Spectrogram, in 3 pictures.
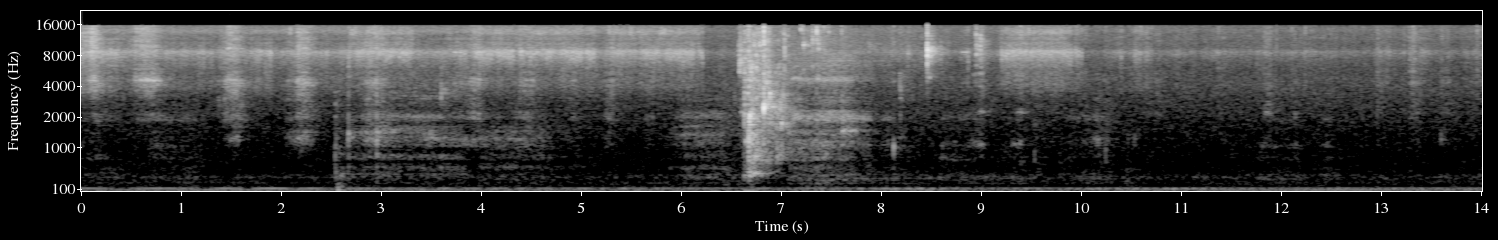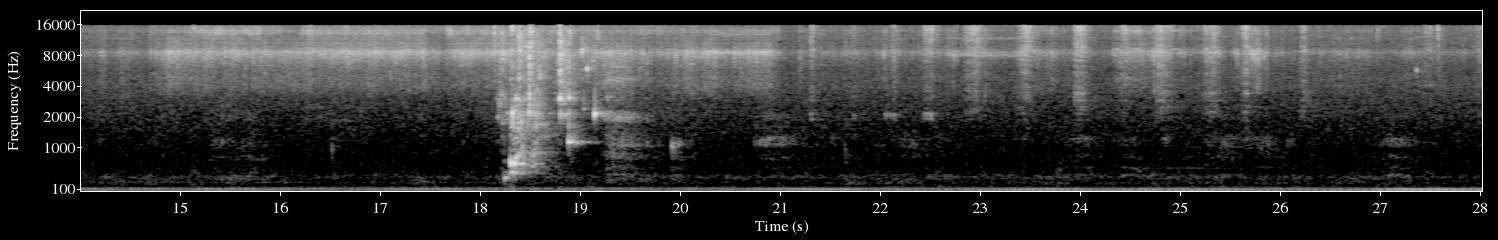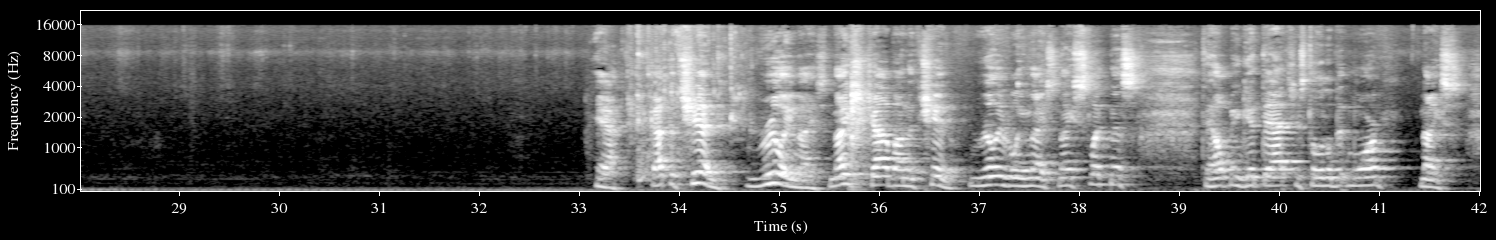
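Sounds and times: steady low hum: 0.0s - 42.0s
razor scraping stubble: 21.0s - 26.6s.

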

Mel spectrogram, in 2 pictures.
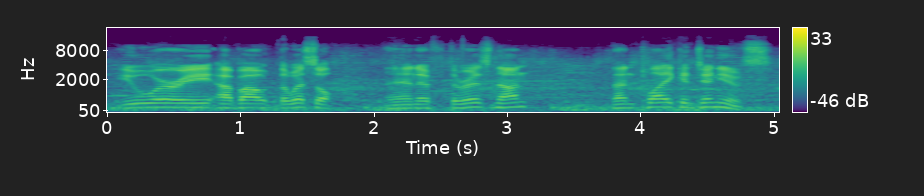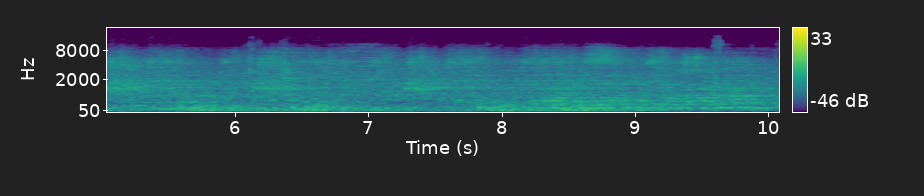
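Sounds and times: indoor arena murmur: 0.0s - 10.0s.

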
